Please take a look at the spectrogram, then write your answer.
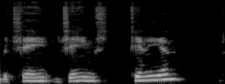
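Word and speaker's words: Tynion: to mess up the guy's name but james tinian is how you say his name yeah he's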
